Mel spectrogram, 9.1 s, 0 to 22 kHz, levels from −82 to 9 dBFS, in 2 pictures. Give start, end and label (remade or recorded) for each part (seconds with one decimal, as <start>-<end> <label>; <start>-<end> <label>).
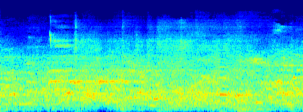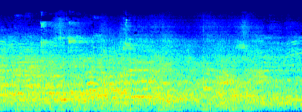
0.0-1.1 recorded; 1.1-4.2 remade; 4.2-6.6 recorded; 6.6-8.5 remade; 8.5-9.1 recorded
